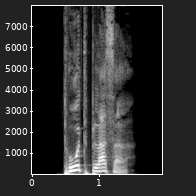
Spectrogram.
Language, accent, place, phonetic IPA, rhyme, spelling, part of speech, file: German, Germany, Berlin, [ˈtoːtˈblasɐ], -asɐ, todblasser, adjective, De-todblasser.ogg
- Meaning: inflection of todblass: 1. strong/mixed nominative masculine singular 2. strong genitive/dative feminine singular 3. strong genitive plural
